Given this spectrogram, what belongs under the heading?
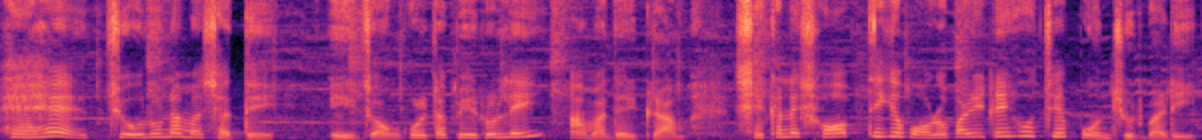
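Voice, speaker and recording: A man plays a poor village woodcutter in a cartoon fable. His voice sits fairly high and sounds meek, honest and earnest. Light music runs underneath. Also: expressive, fairly quick, mellow. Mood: humble, pleading. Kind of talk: animated moral story dialogue. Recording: voice over light background music.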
